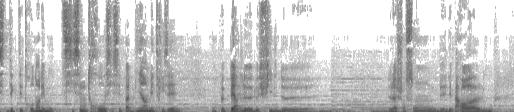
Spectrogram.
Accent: La Rochelle, Nouvelle-Aquitaine, France; Moi, je suis de La Rochelle, de l'île de Ré.

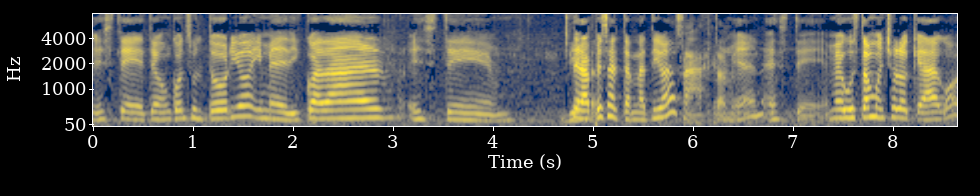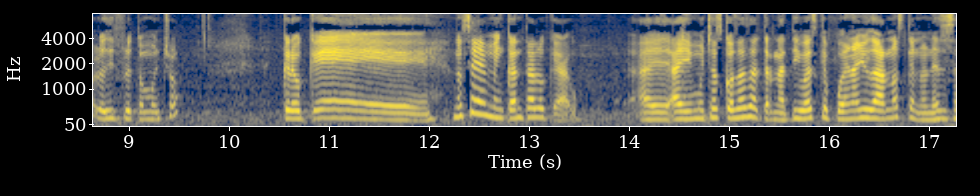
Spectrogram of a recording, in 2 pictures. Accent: Colonia Morelos, Mexico; Soy de la Colonia Morelos, vivo con ella. Desde niños hemos vivido ahí, en la casa de mi abuelo, y pues ahí seguimos.

